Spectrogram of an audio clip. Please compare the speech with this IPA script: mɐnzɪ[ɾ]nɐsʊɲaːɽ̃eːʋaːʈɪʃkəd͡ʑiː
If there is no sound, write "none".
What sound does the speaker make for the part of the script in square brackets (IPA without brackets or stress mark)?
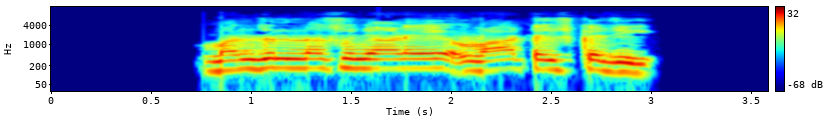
l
